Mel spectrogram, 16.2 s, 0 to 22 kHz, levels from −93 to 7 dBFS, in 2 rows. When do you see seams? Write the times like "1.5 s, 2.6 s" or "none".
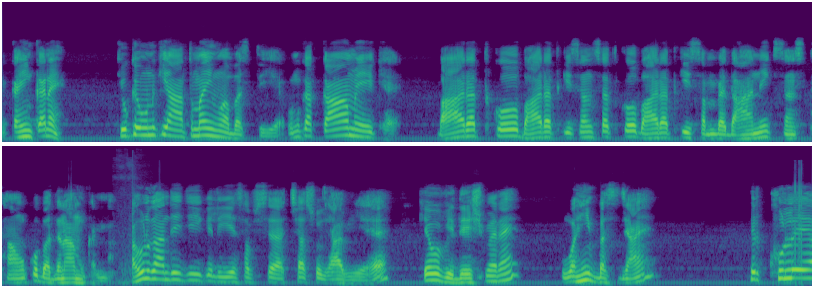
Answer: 9.4 s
